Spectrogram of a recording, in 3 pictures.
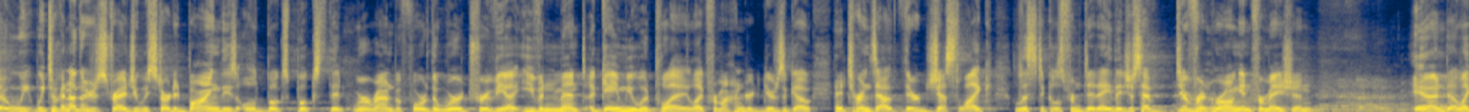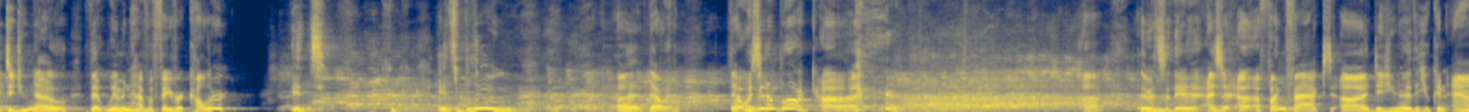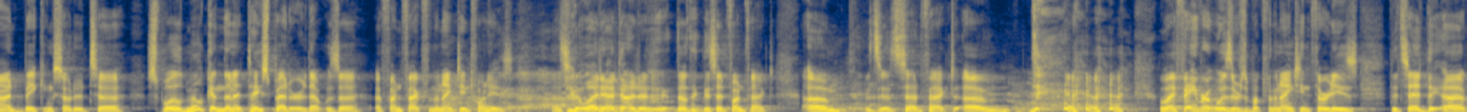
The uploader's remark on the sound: shared their stories at our annual Proton Prom fundraiser this week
